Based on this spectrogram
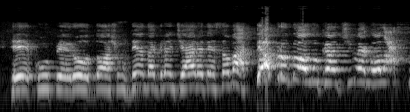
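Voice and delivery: screaming, very high and loud goal call; explosive goal commentary. Real, not acted. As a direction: erupt into a full goal scream. Live goal call in match.

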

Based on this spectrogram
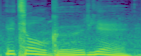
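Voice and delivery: put-on lazy British accent, slowed down; a chummy English cat greeting his mates. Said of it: "how I imagined this cat talked".

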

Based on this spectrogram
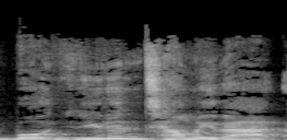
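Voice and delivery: high-pitched imitation of a defensive husband; mock defensive. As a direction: object high, as a put-on aggrieved partner.

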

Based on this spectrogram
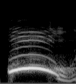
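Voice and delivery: high, loud whoop; loud woo. Real, not acted. Preacher whooping at his hard times, loud. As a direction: let out a big woo.

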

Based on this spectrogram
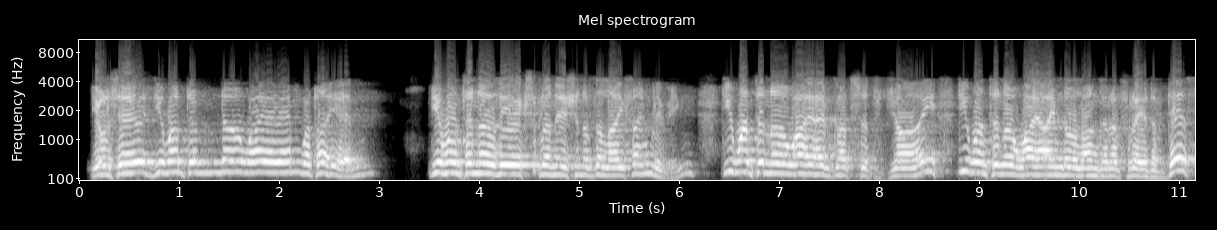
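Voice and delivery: fast, high, urgent preaching; quick, impassioned pulpit questioning; fervent testimony. Acted. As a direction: fire off the questions with rising zeal. Testimony preached at full force.

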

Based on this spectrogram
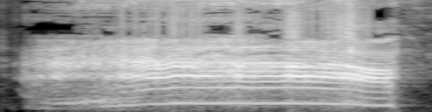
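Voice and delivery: loud, long open-mouthed aah; head thrown back, wailing a stretched-out aah; comic imitation of a gaping yell; Brian Regan. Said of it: "Brian Regan head back, ninety degree angle".

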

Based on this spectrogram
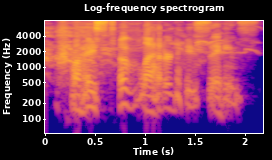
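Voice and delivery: loud, laughing, tripping over the words; flustered blurt. Retold or imitated. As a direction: blurt it out in a panicked rush. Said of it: "That's how I said it".

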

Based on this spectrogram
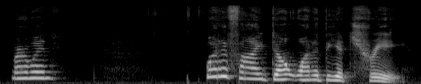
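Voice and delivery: high-pitched, wondering seed voice; dreamy child-like character, pitched well up; dreamy little seed. A narrator's reading. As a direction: wonder aloud in a small high voice.

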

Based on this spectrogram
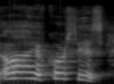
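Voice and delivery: high, fake-reassuring voice; Woody lying in a high squeaky voice; sly Woody. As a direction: cover up with a high breezy lie.

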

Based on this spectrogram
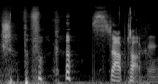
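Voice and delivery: harsh low whisper; hissed irritation. Retold or imitated. Annoyed whisper telling a gushing partner to shut up. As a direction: breathe it out through your teeth, fed up.

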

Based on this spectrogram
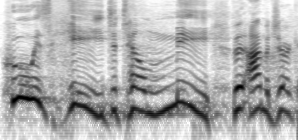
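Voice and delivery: high, loud whining complaint; whiny friend. Retold or imitated. Pastor imitating his whining friend, high and loud. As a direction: whine like a wounded big guy. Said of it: "And he goes".

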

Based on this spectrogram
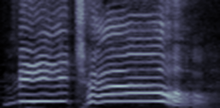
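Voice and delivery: high, loud joyful reply; excited me too. Retold or imitated. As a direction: echo her with glee. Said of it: "I said".

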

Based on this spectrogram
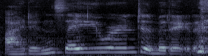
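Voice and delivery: imitated amused chuckle under the words; lightly amused, placating reply; chuckling. Lieutenant answering a defensive officer, imitated chuckling delivery. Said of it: "he just kinda chuckles and he goes".

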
